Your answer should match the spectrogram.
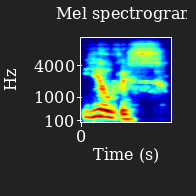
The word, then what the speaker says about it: Ylvis: And number 15, The Fox, What Does the Fox Say, was by Ylvis. It's spelt Y-I-V-I-S.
